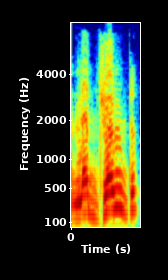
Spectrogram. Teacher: The word legend is pronounced with the affricate j, not the fricative j.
